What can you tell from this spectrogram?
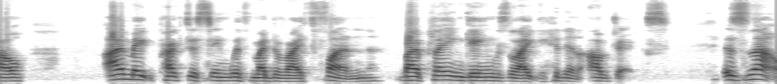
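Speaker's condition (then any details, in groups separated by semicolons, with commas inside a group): Bulbar onset ALS, speech-generating device; learning AAC device, uses eye tracker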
